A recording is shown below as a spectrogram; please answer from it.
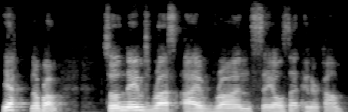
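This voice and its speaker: A man's voice: on the high side, unhurried, darkish tone, muffled recording. A man giving conversational, explanatory interview answers as a guest, restating his phrases as he goes. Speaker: interview guest, sales director.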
